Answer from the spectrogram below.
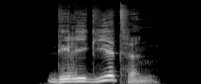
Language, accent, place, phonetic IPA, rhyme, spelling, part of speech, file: German, Germany, Berlin, [deleˈɡiːɐ̯tn̩], -iːɐ̯tn̩, Delegierten, noun, De-Delegierten.ogg
- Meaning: dative plural of Delegierter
